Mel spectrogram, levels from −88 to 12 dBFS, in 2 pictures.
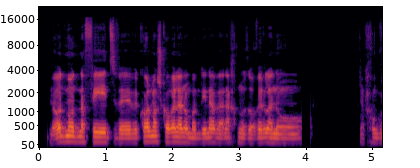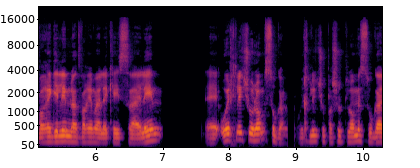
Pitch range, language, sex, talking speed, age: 95-110 Hz, Hebrew, male, 180 wpm, 30-49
